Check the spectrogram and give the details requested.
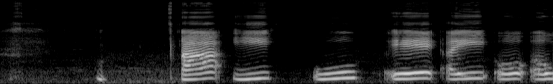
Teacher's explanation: इनमें ह्रस्व स्वर से दुगना समय लगता है इनके उच्चारण में। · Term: दीर्घ स्वर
